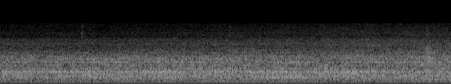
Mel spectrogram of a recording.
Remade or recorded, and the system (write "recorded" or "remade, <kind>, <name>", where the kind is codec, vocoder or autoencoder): recorded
